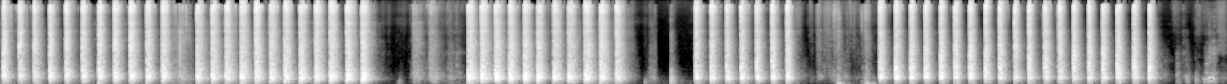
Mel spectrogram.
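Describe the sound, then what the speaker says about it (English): A hammer pounds a sheet metal seam in four long runs of rapid, evenly spaced blows, loud and close, separated by short pauses. "For that, we'll use a trusty old hammer to get that all done."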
